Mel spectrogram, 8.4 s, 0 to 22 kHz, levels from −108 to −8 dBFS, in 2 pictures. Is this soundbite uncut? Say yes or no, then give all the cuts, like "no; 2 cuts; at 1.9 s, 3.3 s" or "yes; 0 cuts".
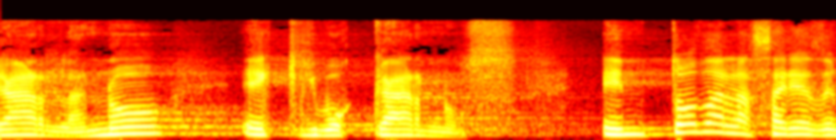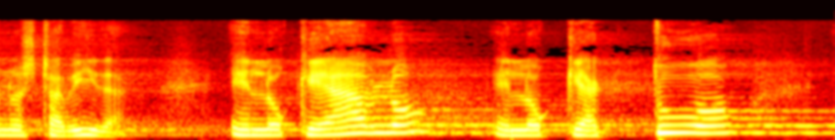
yes; 0 cuts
